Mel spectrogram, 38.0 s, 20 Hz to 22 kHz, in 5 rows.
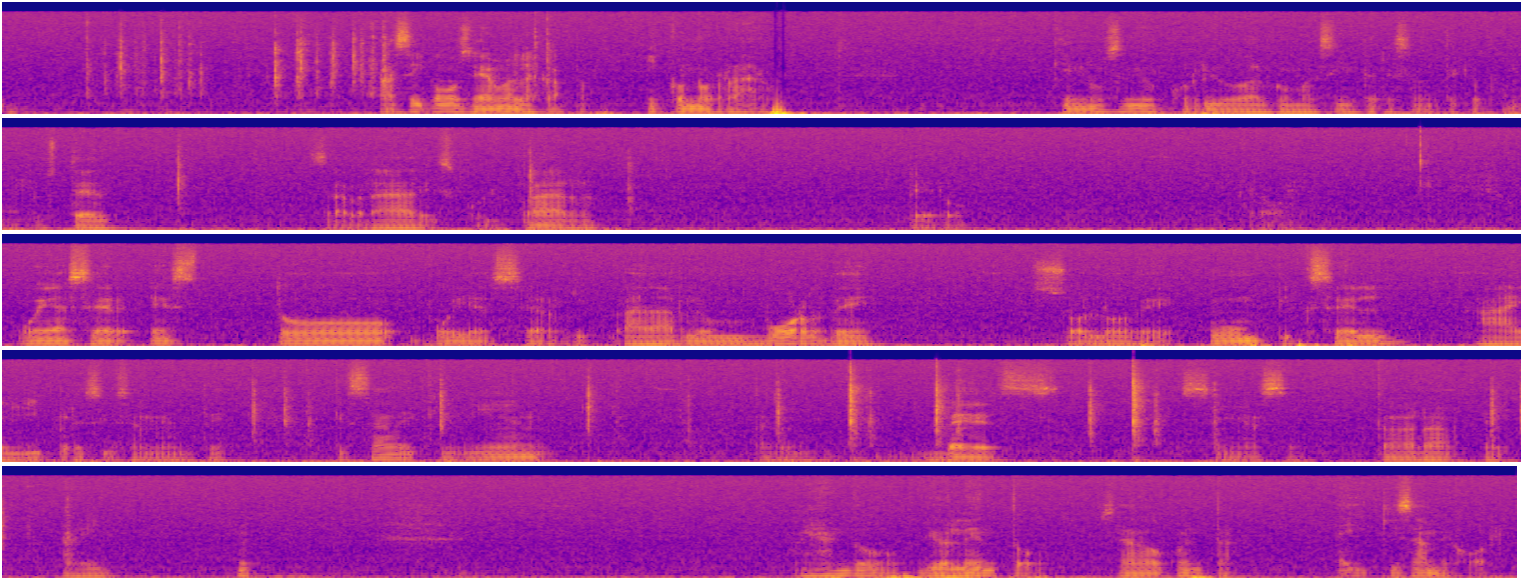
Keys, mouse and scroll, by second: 0.3-2.5 typing, 2.8 Return, 6.7-13.6 drag, 17.0 click, 18.7 click, 20.1 click, 21.0 click, 21.7 click, 24.3 ctrl+z, 25.8 ctrl+shift+a, 27.1 ctrl+z, 28.5 ctrl+z, 29.9 click, 30.5 ctrl+z, 31.9 click, 33.7 click, 35.1 click, 35.8 click.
